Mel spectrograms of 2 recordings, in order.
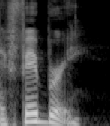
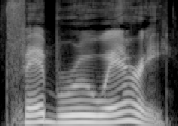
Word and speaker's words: February: Yeah, a catchy ad, and the way that February is pronounced in that ad is something that caught our ears, because they do pronounce the word the way it's spelt, which a lot of people these days don't. Most people say February instead of February. You've got to slow down and say it with the full February.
